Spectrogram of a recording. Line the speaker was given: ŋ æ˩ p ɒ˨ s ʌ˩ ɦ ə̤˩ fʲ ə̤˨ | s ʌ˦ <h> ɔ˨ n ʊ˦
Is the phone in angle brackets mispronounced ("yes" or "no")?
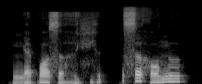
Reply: no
